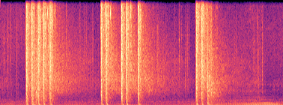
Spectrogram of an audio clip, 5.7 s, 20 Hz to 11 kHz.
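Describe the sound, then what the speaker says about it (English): Gunshots ring out at a rifle range in Sniper Elite 5, coming in three quick clusters of sharp, loud cracks with a low steady hum between volleys. "It's a rifle range,"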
